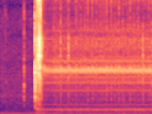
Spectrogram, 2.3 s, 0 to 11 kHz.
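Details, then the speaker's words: New 120 V drain pump motor for a Samsung front-loading washer with an ND no-drain code: a sharp click, then an instant, even hum with a faint high whine; it runs smoothly with full torque. "You can see how much smoother this runs. Clicks right on. Full torque."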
